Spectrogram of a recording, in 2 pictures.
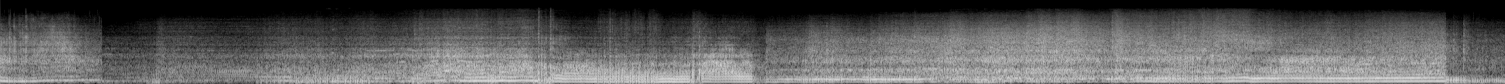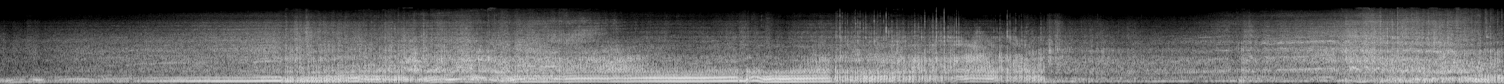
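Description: Mitsubishi Lancer Evolution rally car's turbocharged four-cylinder engine revving hard, its pitch climbing and dropping with each gear change and lift as it drives past. The sound jumps abruptly a few times between passes.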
